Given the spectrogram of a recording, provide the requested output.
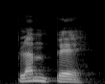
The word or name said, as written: plan-ped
